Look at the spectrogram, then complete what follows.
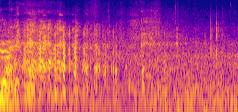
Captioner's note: audience laughing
